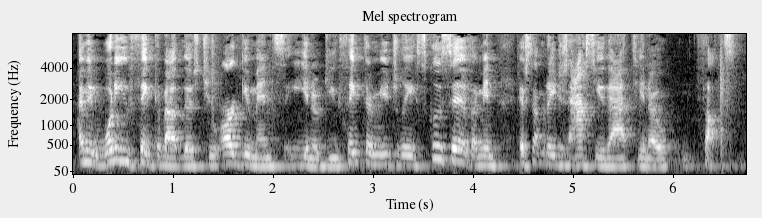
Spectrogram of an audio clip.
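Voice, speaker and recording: A man's voice: on the high side, fast talker, a bit bright. A man hosting a podcast in casual conversation, rambling and correcting himself with lots of fillers. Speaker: podcast host. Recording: roomy echo, faint noise.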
